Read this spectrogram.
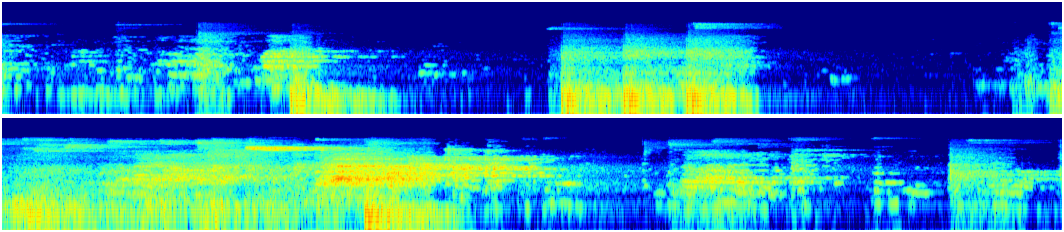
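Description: Men shout and call out to each other in an echoing gym.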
